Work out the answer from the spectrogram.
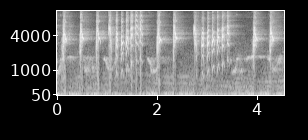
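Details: Lure recording of a long-tailed shrike (cendet), meant to make a shrike sing aggressively: scratchy, high chattering phrases of clustered notes, with brief dipping lower whistles in the gaps.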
